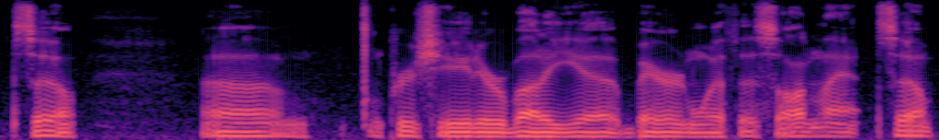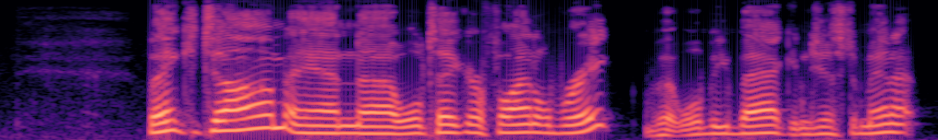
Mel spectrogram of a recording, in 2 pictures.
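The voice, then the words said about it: Hoarse voice from illness. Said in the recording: “I'll try to clear my throat out again... this illness has kind of messed up my voice, so I don't have my usual radio voice tonight”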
